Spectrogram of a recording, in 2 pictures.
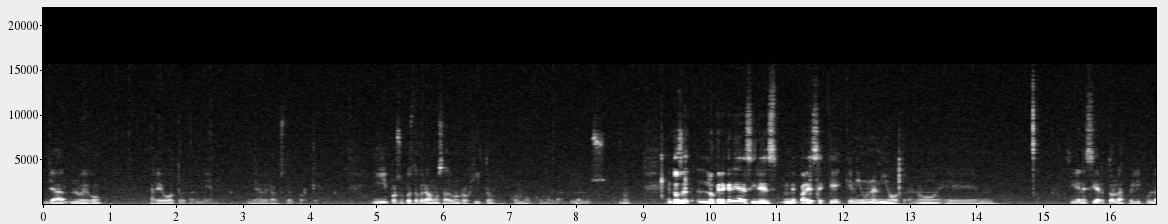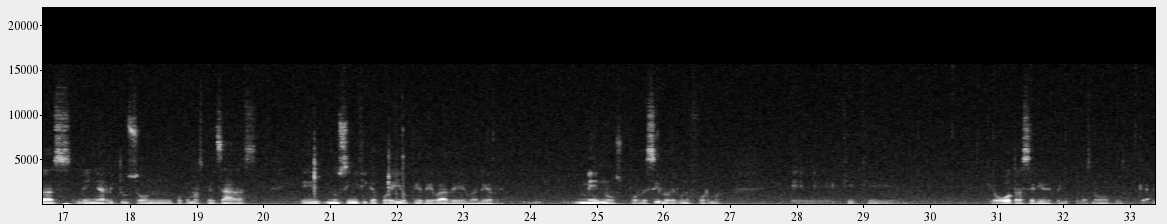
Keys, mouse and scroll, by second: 0.8 click, 1.5 click, 2.6-4.2 middle drag, 5.4 click, 6.2-7.6 drag, 9.4 ctrl+c, 11.2 ctrl+v, 12.0-12.4 scroll down 2, 12.8-14.7 shift+middle drag, 16.6 scroll down 2, 17.4-18.8 drag, 21.6 shift+a, 23.1 click, 25.6 click, 27.8-28.6 scroll down 4, 29.6 click, 30.7 click, 31.8-33.0 drag, 33.1 middle click.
